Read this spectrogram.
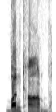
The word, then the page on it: buncombe: American English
